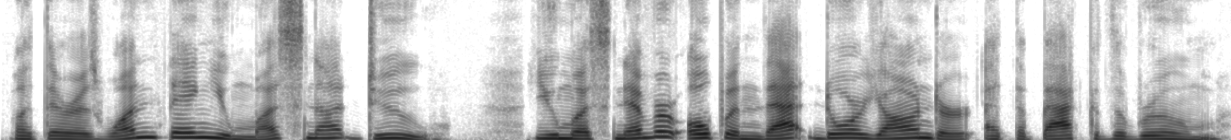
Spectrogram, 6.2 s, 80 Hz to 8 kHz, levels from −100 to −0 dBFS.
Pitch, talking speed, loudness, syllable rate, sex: 190 Hz, 215 wpm, -18 LUFS, 4.9 syllables/s, female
